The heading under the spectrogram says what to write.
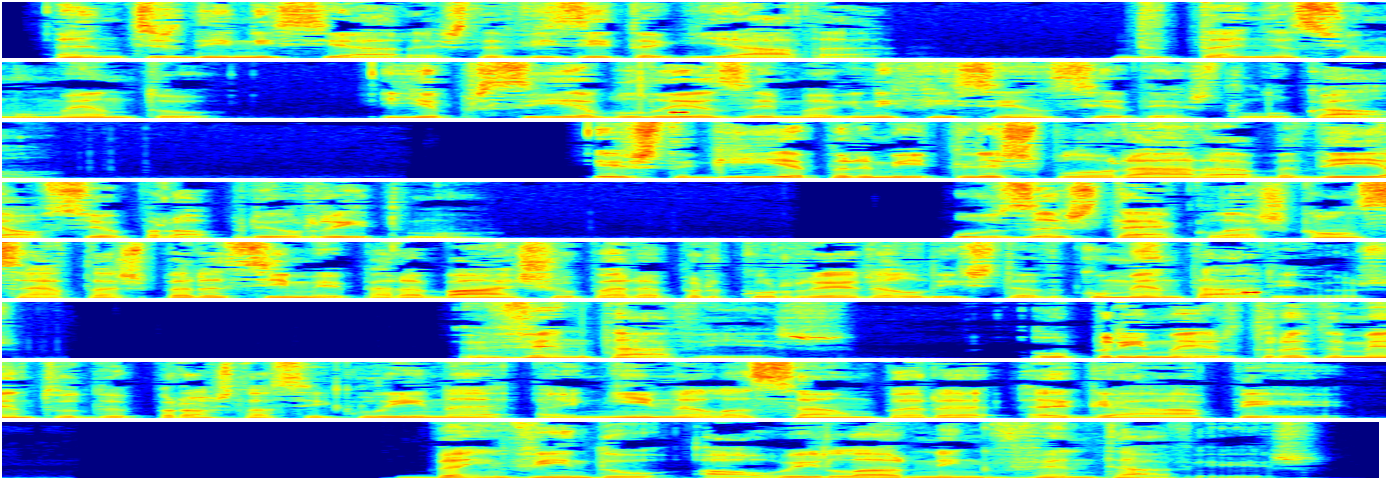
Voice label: male portuguese voice over talent narrative, portugal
